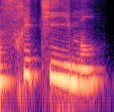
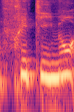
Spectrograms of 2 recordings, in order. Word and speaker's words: frétillement: J'hésite en fait, frétillement, voilà, frétillement. Le frétillement, un mouvement lent. Pratiquement, oui. Voilà, frétillement avec le E muet au milieu. C'est un E muet.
